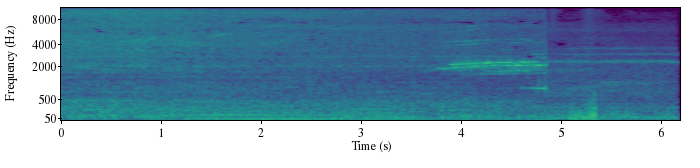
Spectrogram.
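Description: NS passenger train running past close by with a steady low rumble. About four seconds in, a high squeal from the train lasts about a second, followed by a short knock.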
